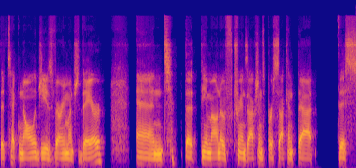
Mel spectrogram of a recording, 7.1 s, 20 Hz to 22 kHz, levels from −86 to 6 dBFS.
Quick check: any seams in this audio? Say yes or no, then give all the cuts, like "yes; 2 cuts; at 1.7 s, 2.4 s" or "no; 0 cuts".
yes; 1 cut; at 3.9 s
